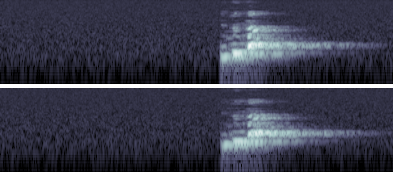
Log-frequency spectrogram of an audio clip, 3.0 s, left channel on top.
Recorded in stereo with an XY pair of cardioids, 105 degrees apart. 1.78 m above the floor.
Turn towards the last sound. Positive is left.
turn(degrees=70)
